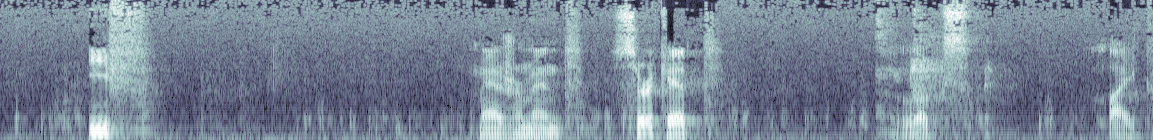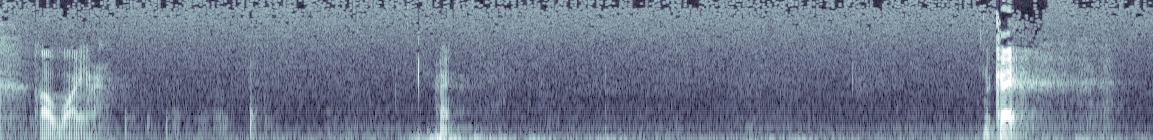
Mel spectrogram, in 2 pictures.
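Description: A man speaks calmly in short phrases through a microphone in a large room.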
